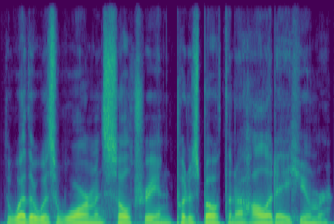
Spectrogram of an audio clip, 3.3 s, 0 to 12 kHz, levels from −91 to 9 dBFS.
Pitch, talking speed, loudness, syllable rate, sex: 100 Hz, 250 wpm, -16 LUFS, 5.9 syllables/s, male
